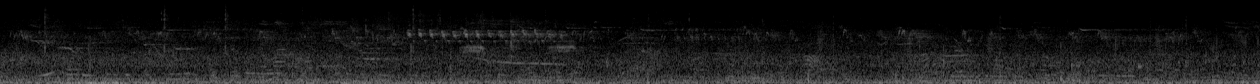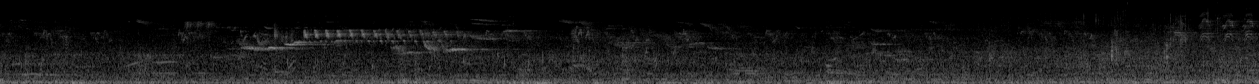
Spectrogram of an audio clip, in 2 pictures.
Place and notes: Karl-Heine-Kanal, Leipzig, Germany - canal ambience
ambience at Karl-Heine-Kanal, Lindenau, Leipzig
(Sony PCM D50, DPA4060)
